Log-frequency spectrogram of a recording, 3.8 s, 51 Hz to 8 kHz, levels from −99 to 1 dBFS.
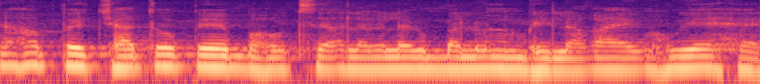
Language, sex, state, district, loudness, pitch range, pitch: Hindi, male, Jharkhand, Jamtara, -15 LUFS, 125-140 Hz, 130 Hz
